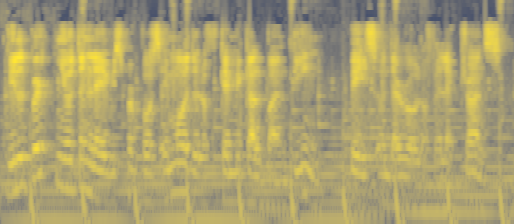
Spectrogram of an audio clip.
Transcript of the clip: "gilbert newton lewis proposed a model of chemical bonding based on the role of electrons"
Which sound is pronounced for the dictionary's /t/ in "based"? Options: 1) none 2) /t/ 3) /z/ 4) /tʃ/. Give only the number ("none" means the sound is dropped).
2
